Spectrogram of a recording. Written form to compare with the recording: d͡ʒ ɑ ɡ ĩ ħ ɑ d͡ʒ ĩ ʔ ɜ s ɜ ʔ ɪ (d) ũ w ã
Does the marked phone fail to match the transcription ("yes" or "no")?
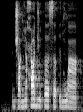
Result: no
